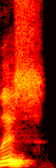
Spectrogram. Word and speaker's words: Lyss: company and everything else harrison p is it lis pronounced list list yes sir there you go harrison p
